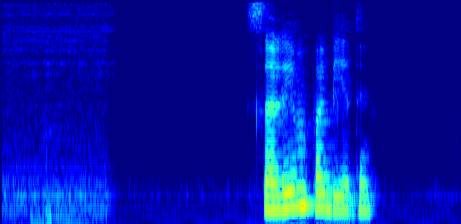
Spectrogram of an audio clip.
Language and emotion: Russian, neutral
